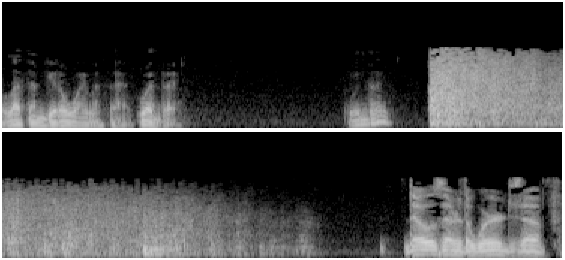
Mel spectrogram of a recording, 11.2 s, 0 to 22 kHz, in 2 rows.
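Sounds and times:
speech: 0.1s - 1.9s, 3.4s - 4.7s, 9.6s - 11.1s
thunder and lightning strike sound effect: 4.3s - 8.8s.

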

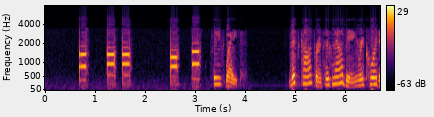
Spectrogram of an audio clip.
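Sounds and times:
telephone keypad tones entering a PIN: 0.7s - 1.8s
speech: 3.4s - 4.0s, 4.9s - 6.7s.

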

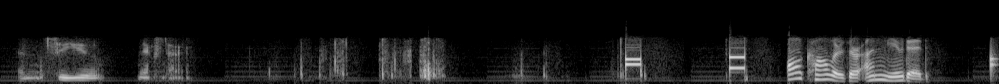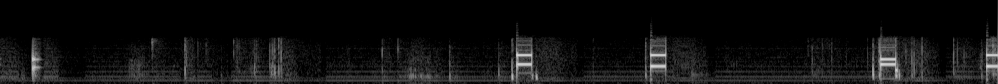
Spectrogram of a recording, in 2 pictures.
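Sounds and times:
faint steady hum: 0.0s - 19.9s
speech: 0.2s - 2.0s, 7.9s - 9.4s
telephone keypad DTMF tones: 15.2s - 15.4s, 18.8s - 19.0s.

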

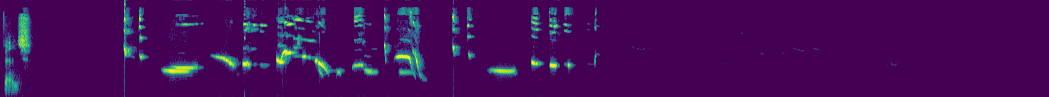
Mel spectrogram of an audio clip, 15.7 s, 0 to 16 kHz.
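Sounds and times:
speech: 0.0s - 0.5s
small birds singing on a picnic table: 1.8s - 13.6s.

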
